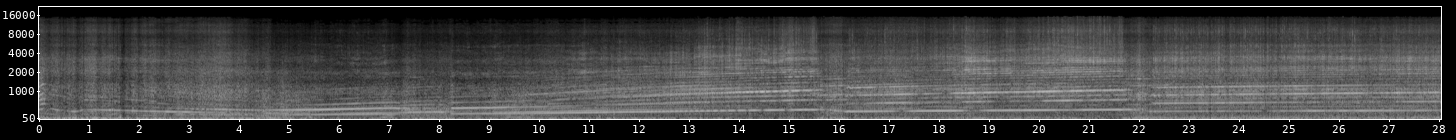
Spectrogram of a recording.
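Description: Porsche 911 GT3 RS naturally aspirated flat-six heard inside the cabin, driven hard on track. The engine note falls in the first few seconds, then climbs steadily under acceleration, dropping sharply at two upshifts, about halfway through and about two-thirds of the way through, and rising again after each.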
